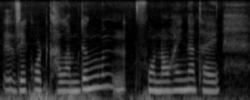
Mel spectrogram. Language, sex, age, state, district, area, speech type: Bodo, female, 18-30, Assam, Udalguri, urban, spontaneous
